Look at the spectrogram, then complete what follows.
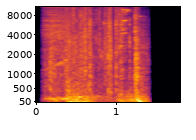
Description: Sci-fi weapon reload rifle reloading

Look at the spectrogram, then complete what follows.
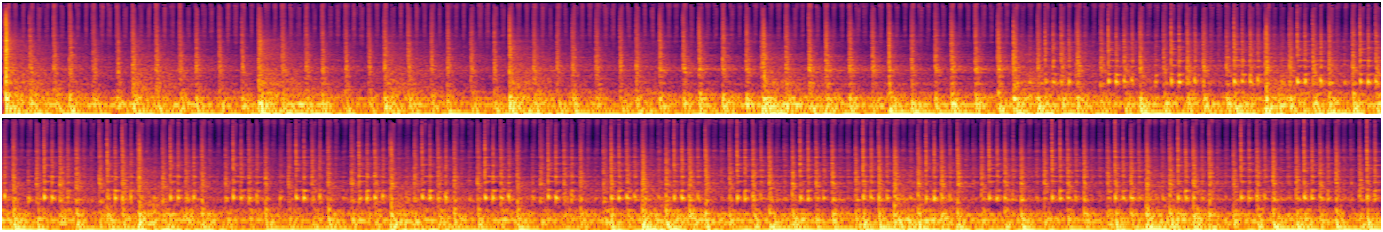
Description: Tribal beat ritual energy

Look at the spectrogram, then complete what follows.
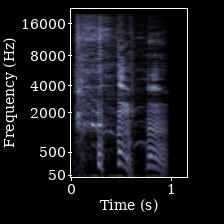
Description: Joyful man laughing

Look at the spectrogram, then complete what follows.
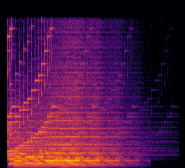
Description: Casino slot machine bonus win

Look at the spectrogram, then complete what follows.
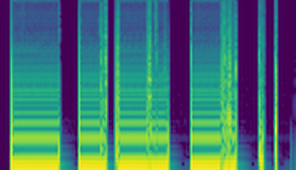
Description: Electric guitar jack noise

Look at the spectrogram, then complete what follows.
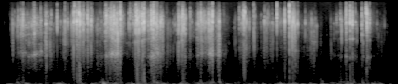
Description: Game tokens moving clattering in hands

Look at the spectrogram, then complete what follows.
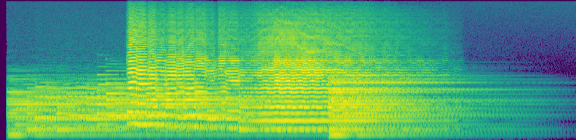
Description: Game over you lose action arcade

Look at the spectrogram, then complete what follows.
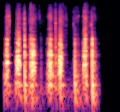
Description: Ballpoint pen writing on paper

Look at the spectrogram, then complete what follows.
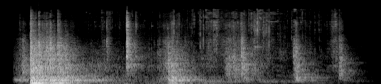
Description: Prison door heavy metal jail door locking

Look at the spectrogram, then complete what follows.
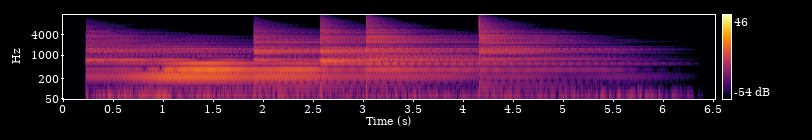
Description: Gong hit and ringing out multiple times

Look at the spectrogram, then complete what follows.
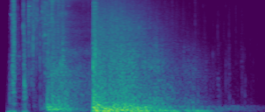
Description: Anti personnel mine detonating explosion

